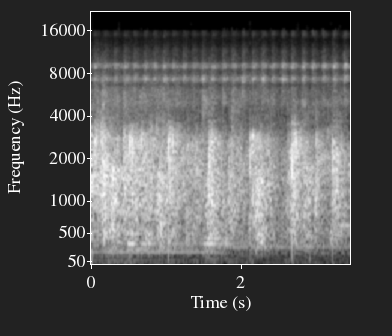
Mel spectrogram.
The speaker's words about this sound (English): This clapping looks like you are in winter. You have some gloves on your hands.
